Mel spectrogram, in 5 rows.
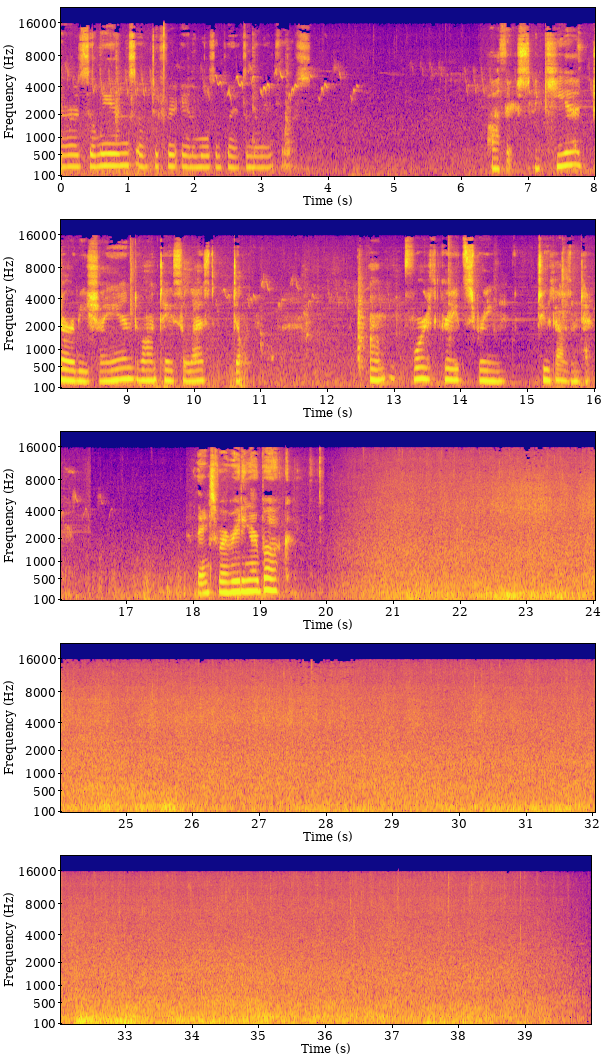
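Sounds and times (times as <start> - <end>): steady rain: 0.0 - 40.0
low rolls of thunder: 16.4 - 39.7.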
